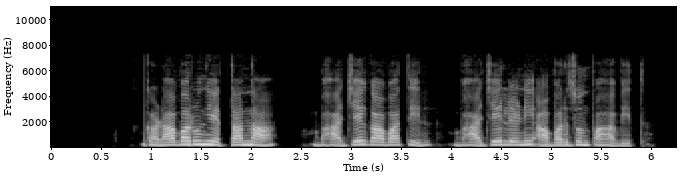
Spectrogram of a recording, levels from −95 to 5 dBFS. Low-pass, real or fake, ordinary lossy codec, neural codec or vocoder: 7.2 kHz; fake; none; codec, 16 kHz, 16 kbps, FreqCodec, larger model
